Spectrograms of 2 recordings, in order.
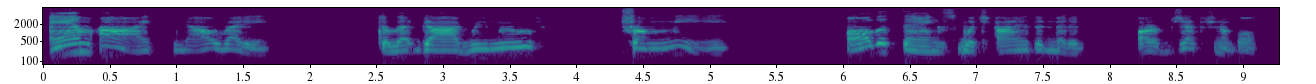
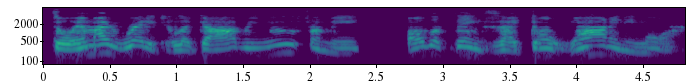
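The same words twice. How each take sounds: First: Slow deliberate reading. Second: Said in the usual way. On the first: Shown as a demonstration. Sponsor reads step question to group, slow and deliberate. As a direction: read each phrase slowly, with pauses between.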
